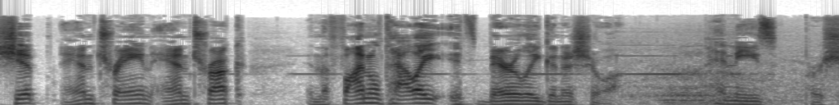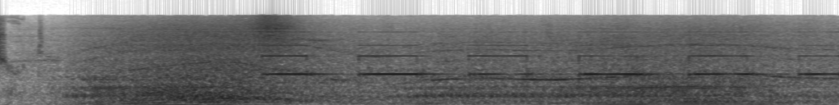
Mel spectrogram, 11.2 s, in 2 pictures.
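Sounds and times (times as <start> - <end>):
speech: 0.0 - 6.7
heavy container-handling machine diesel engine rumbling: 0.8 - 11.1
container-handling machine reversing alarm beeps at port: 1.4 - 5.1, 7.3 - 11.1.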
